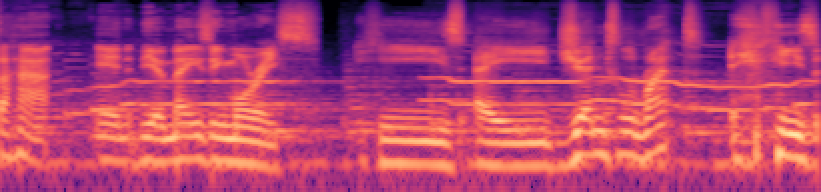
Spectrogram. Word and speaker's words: Maurice: You pronounce Maurice like this. You do not pronounce it Maurice.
